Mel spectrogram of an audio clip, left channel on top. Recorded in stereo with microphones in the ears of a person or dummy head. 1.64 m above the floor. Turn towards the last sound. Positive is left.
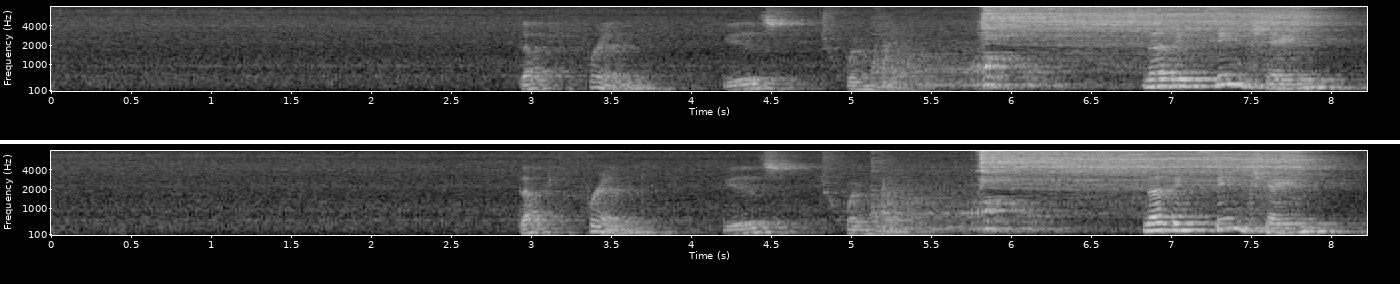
turn(degrees=-60)  # may be behind; listen again after turning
